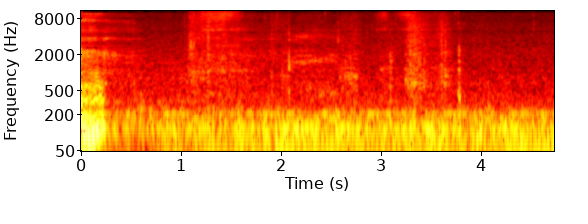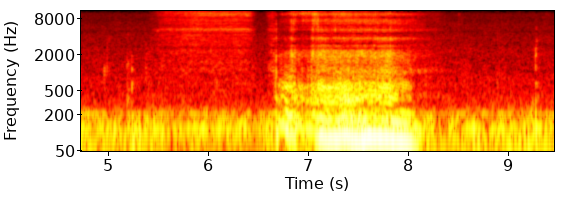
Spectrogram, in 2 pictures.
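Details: Snoring during sleep after drinking tequila: quiet noisy breathing, then one loud, low, rattling snore lasting about a second on an in-breath.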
